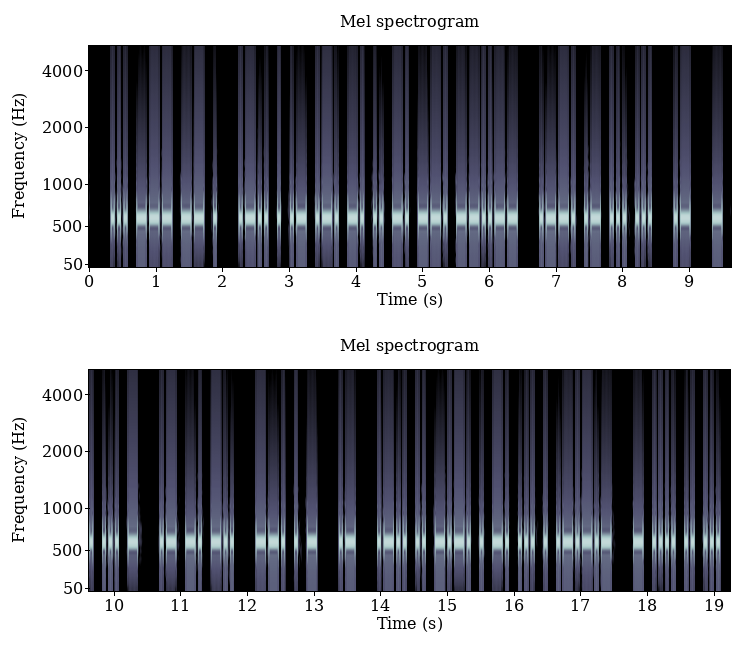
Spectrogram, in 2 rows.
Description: Morse code, heard as a keyed tone, about 25 wpm, 600 Hz. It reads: SOME LEARNING, PASS A TEST AND GET A LICENSE. THIS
